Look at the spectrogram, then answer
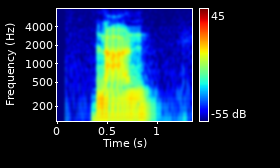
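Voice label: "nan2", Mandarin Chinese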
